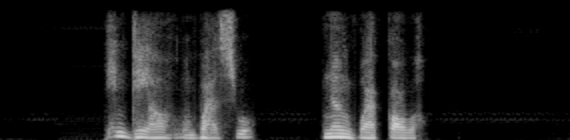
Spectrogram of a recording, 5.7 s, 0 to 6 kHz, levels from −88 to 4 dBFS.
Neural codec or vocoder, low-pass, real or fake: codec, 16 kHz in and 24 kHz out, 0.6 kbps, FocalCodec, streaming, 4096 codes; 5.4 kHz; fake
